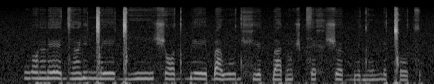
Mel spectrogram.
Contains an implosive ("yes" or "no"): yes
